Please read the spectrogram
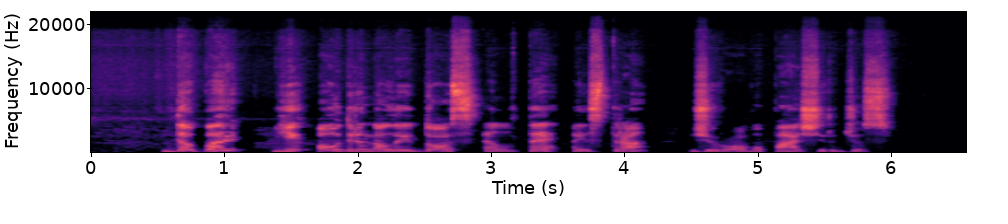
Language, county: Lithuanian, Vilnius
